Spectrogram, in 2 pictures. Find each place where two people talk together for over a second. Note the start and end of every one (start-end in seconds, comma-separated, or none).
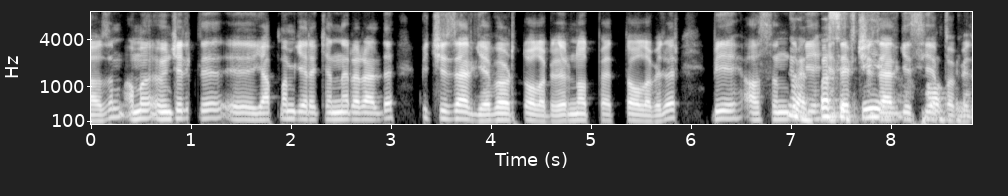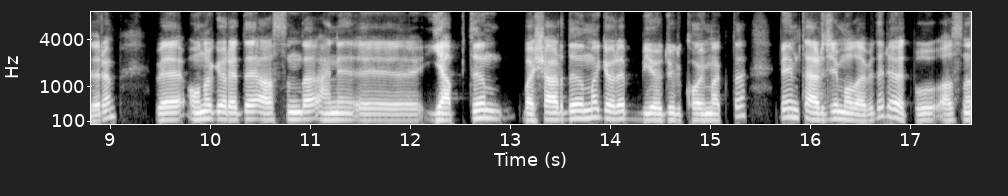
7.0-8.9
